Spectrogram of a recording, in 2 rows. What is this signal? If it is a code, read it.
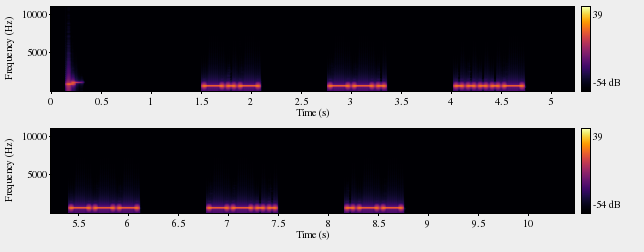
Morse code, heard as a keyed tone, about 20 wpm, spaced as for 9 wpm, 700 Hz. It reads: KG4OZW
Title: USA Call Signs - 6 Characters - 4x Character Spacing - 20wpm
